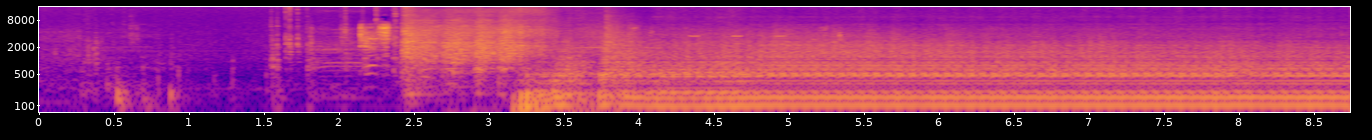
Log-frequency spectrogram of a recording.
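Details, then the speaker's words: Subaru BRZ/Scion FR-S/Toyota GT86 after transmission removal and throwout bearing replacement: engine starts and settles into a steady, even idle; the throwout bearing noise heard before is gone when the clutch is released. Normal idle. "okay so far so good car turned on I'm putting a frisky here started rolling a bit when I started losing the clutch I don't hear that they're all bearing noise anymore"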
